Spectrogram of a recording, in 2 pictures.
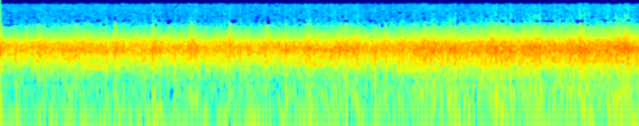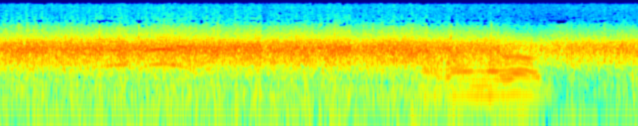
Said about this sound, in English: Rather a long burst of applause.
